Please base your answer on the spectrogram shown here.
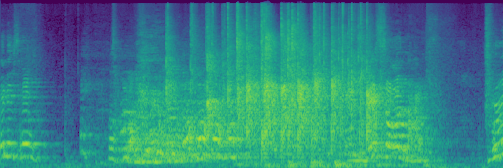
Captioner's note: all laughing and clapping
